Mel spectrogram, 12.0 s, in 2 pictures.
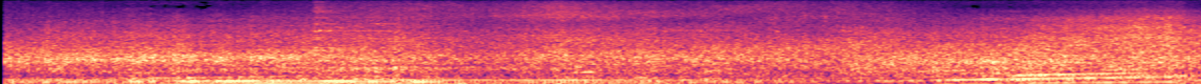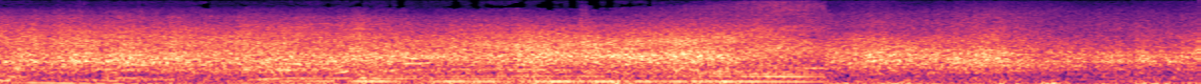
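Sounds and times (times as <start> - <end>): road and traffic noise: 0.0 - 12.0
car engine accelerating: 2.0 - 10.1.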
